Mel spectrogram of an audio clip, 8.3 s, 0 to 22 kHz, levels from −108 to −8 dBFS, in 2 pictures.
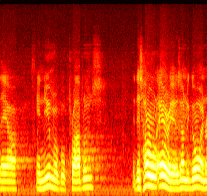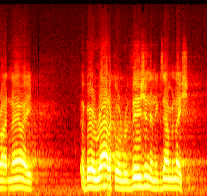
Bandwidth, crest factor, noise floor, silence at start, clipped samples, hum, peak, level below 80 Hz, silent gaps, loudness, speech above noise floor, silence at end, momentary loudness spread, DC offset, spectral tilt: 8.2 kHz; 14 dB; -50 dBFS; 0 s; under 0.1%; none; -4 dBFS; -52 dBFS; none; -16 LUFS; 35 dB; 0.35 s; 14 LU; under 0.1%; -7.5 dB/octave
